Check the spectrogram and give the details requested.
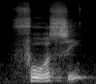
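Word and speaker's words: φῶς: tornando acima do Ômega é um pouco mais fanho então é fofos fofos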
